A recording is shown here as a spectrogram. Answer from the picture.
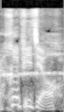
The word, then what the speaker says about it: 喝啤酒: Just say drink beer. 喝啤酒. – 喝啤酒. – Whoa, your pronunciation is perfect.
